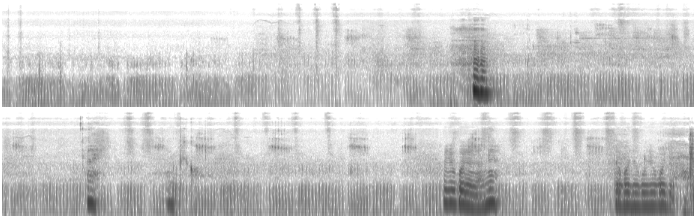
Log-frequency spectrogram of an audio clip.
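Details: Soft, continuous purr from a relaxed former rescue cat, one of two sisters, joined by several short, sharp, rising cries and a strained, wavering voice near the end.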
